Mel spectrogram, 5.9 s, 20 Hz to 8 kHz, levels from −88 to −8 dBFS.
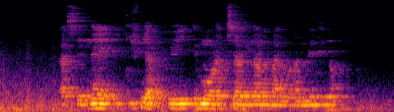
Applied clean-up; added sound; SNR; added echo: none; Thunder; 16 dB; reverberation time 1.0 s.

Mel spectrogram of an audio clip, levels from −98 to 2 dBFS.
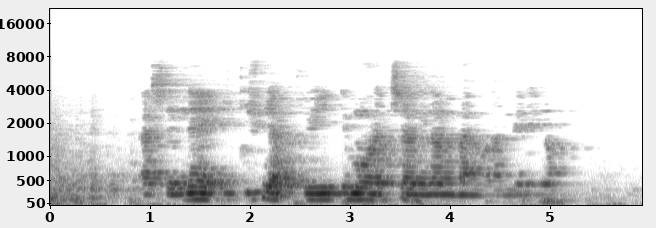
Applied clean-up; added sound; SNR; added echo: classical method WPE with log-MMSE.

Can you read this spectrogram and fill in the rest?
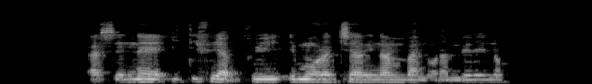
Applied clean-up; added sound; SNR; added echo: none; none; none; none.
